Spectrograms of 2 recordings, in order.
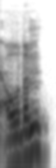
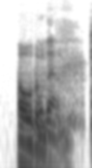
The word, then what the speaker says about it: Oldham: Is it Oldham? Is that how you say your last name? – Yeah. – Okay, yes, cool. – It's spelled Oldham, but we don't usually say the H. – Oldham.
